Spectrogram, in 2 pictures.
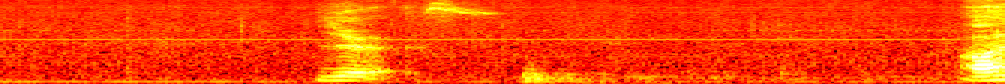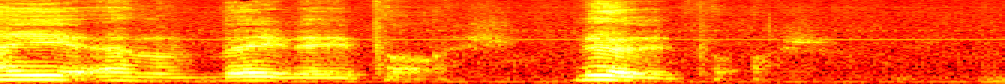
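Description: A young man speaks in short bursts with animation close to a microphone.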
